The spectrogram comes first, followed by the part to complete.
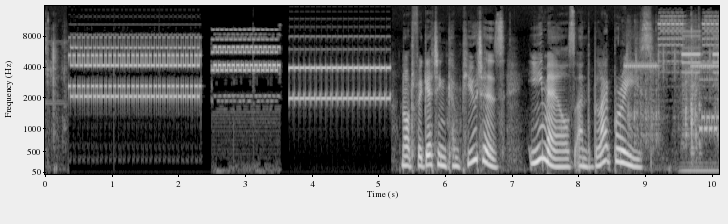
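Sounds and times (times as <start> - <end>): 
collage of electronic telephone ringtones composed for a display: 0.3 - 5.2, 8.7 - 10.1
speech: 5.4 - 9.2.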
